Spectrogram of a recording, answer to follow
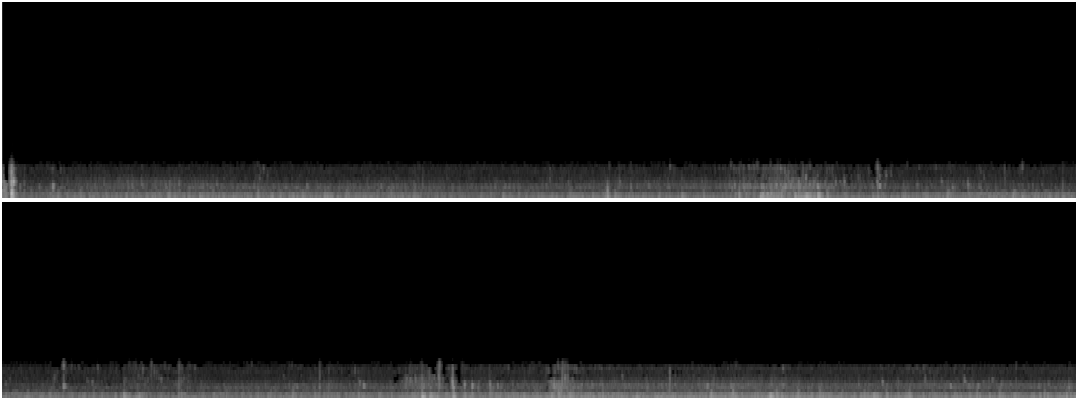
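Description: Muffled underwater sound from a submerged camera: a steady drone, the fishing boat's engine carried through the water. Bubbling and swirling water swells about six seconds in and again around eleven seconds.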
